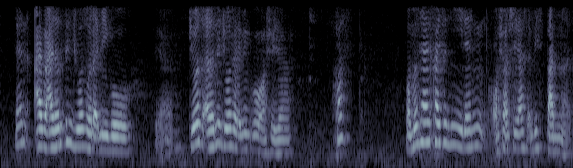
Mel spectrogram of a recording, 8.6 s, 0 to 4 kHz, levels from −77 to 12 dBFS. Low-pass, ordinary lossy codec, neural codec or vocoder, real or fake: 3.6 kHz; AAC, 16 kbps; vocoder, 22.05 kHz, 80 mel bands, Vocos; fake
